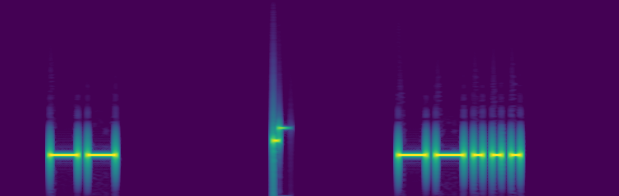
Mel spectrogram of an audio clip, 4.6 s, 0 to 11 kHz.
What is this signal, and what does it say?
Morse code, heard as a keyed tone, about 17 wpm, 700 Hz. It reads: M 7
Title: Single Letter-Number 17wpm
